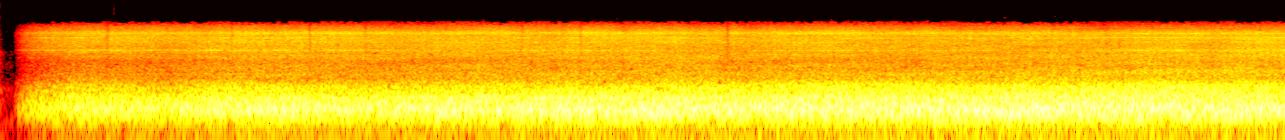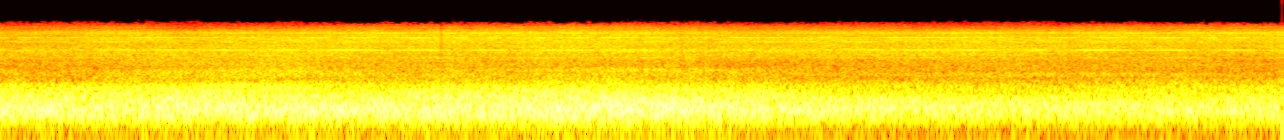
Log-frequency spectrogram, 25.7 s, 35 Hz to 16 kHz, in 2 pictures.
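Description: F-86 Sabre jet flying overhead, a steady, loud roaring rumble with a high whine, sustained for the whole stretch after a quick onset and swelling slightly before easing off.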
